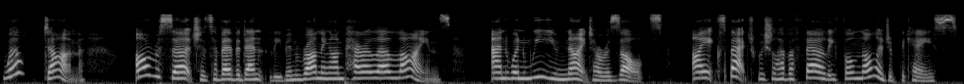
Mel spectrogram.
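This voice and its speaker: A woman's voice: high-pitched, big pitch swings, moderate pace, fairly bright tone, dry recording, clean studio sound, pitched above the performer's own voice. A woman voicing a keen, composed male detective in an audiobook, with a cold, incisive, precise and wryly ironical delivery. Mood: brisk, approving. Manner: ironical, precise, politely teasing. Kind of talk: audiobook character dialogue.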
